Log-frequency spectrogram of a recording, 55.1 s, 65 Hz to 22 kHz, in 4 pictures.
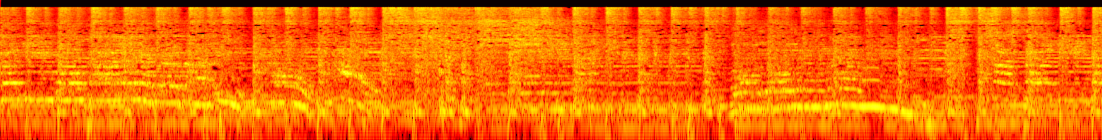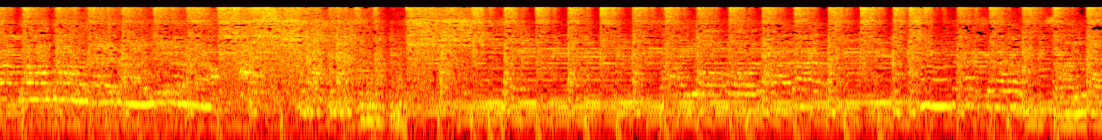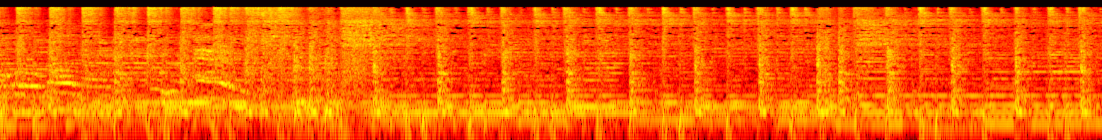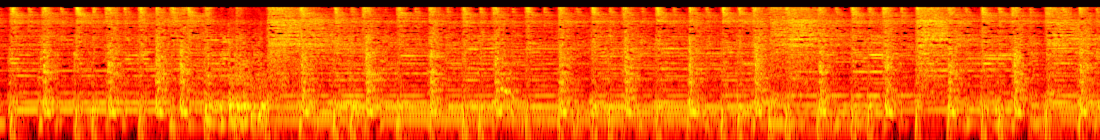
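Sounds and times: man singing: 0:00.0 - 0:04.8, 0:05.8 - 0:07.7, 0:08.9 - 0:17.4, 0:21.8 - 0:31.1, 0:47.3 - 0:48.0
drum kit beat: 0:00.0 - 0:55.0
electric guitars: 0:00.0 - 0:55.0.

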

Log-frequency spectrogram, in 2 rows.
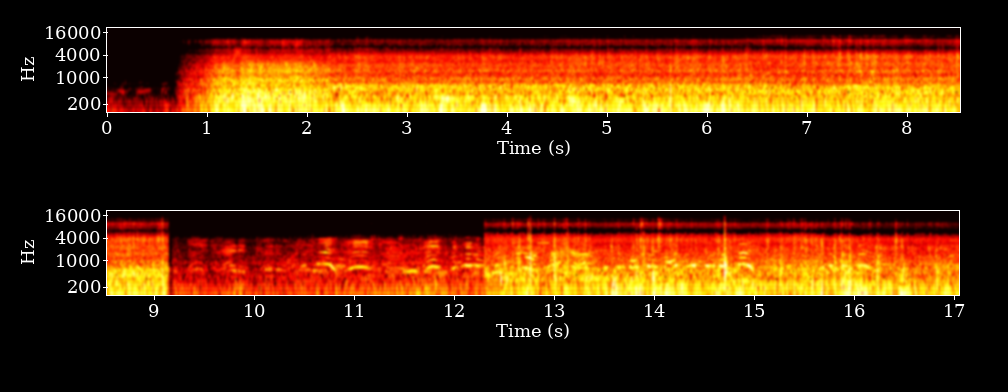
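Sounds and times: road roller engine running: 0:00.8 - 0:09.2, 0:12.3 - 0:17.0.

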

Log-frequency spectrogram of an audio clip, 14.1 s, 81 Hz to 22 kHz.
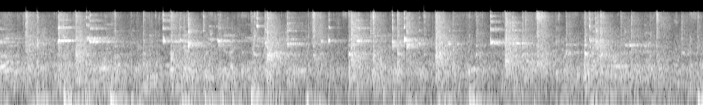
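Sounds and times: court shoes squeaking: 0:00.0 - 0:14.0
rackets striking shuttlecock: 0:00.4 - 0:14.0.

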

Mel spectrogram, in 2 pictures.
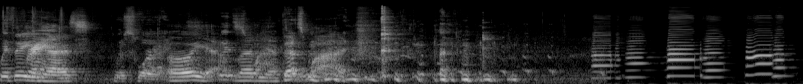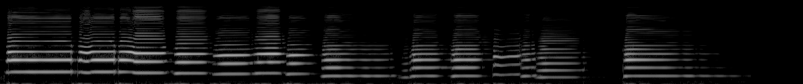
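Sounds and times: solo harmonica melody: 0:05.9 - 0:15.6.

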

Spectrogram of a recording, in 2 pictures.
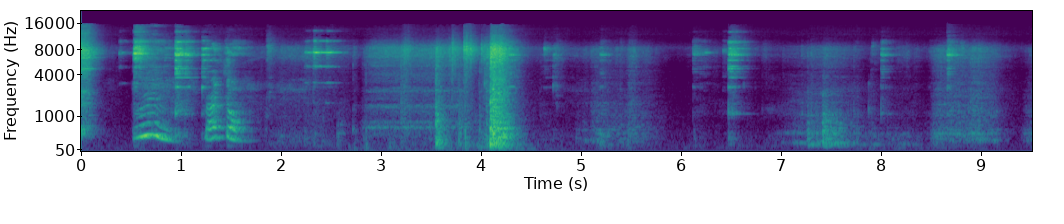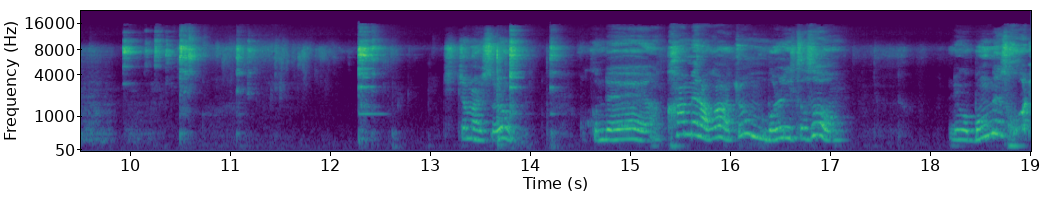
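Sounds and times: fork clinking on ceramic bowl: 0:12.3 - 0:12.7.

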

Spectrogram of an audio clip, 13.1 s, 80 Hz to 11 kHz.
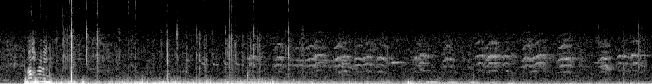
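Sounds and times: low outdoor rumble: 0:00.0 - 0:13.0
small birds chirping: 0:03.8 - 0:13.0.

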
